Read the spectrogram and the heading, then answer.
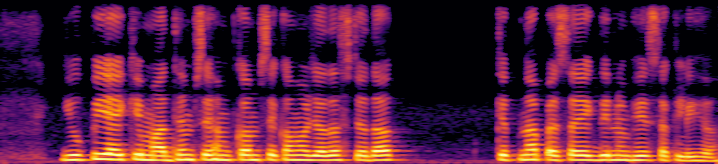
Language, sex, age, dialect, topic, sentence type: Magahi, female, 56-60, Western, banking, question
